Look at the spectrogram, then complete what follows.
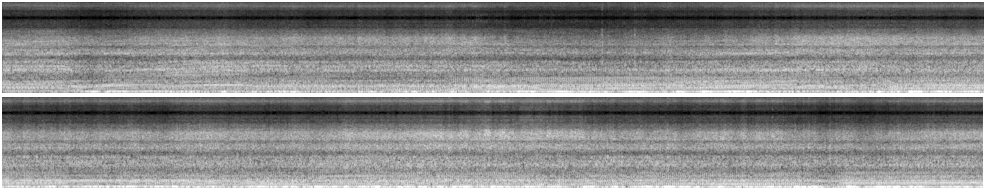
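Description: Dirt bike engine running under way, heard from on board, its note rising and falling with the throttle.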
